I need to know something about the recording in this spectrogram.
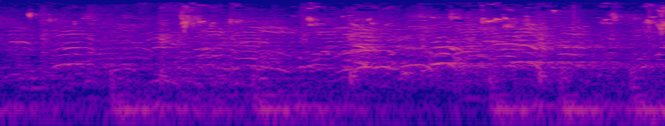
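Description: Basketball being dribbled on a hardwood court: repeated low bounces, with the background of a sparsely filled arena.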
